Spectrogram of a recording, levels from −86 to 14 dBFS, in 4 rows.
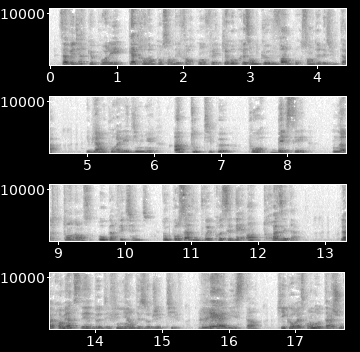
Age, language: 30-49, French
